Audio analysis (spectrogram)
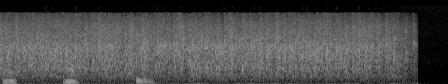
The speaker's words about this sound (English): You didn't hit my applause, by the way.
